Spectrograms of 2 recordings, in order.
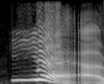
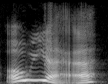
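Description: First: High, falling defiant retort; come-and-fight-me. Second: High, challenging comeback; ready for a fight. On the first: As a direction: throw the challenge straight back. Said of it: "okay, then come on and fight me". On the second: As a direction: square up to them with a question. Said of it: "in an I'm ready for a fight sort of way". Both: Acted.

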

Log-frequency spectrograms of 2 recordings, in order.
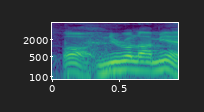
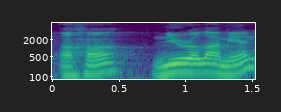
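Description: First: Higher, louder, naming the dish; noodle shop guy. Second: Higher, louder, questioning rise; clueless learner repeating. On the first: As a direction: imitate a local telling a foreigner the dish's name. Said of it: "then the guy goes". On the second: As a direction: echo the foreign dish name as a tentative question. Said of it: "And I'm like". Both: Retold or imitated.

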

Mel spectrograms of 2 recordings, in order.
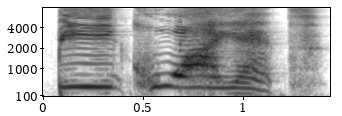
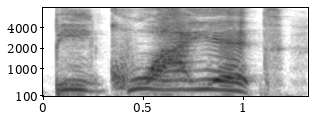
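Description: First: High, firm yell to silence him; yelled rebuke. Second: Said in the usual way. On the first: A narrator's reading. Crowd telling the blind beggar to hush, yelling. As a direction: yell it as a sharp order. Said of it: "Many of the people yelled at him". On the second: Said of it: "yelled it at him in a loud voice".

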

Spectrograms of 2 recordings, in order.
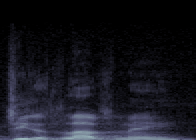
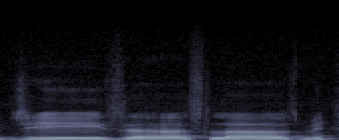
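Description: First: Lightly imitating a girl's proud spoken Jesus loves me; spoken with swagger. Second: Put-on slow, sung Jesus loves me like a children's hymn. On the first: Dad retelling his daughter's car declaration, mild spoken swagger. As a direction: say it like a boast, not a song. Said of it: "again, with some swagger". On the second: Daughter leading the car in worship, slow sung hymn line. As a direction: sing it out gently, drawn long. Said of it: "And then started singing".

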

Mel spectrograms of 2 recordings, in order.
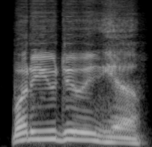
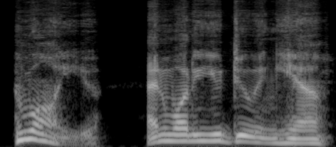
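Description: First: High-pitched, forceful question; demanding. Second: Controlled, even-pitched question; careful. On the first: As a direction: demand an explanation from the intruder. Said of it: "demanded Ben". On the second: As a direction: ask warily, keeping anger out of it. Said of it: "he said, more carefully". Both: A narrator's reading.

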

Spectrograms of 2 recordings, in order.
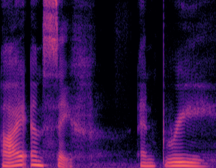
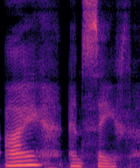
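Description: First: Soft and slow, like a calming mantra; quiet self-soothing words; slow soft reassurance. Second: Whispered, very slow and soft; nice and slow whispered mantra. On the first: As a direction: tell yourself you're safe, gently. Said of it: "just tell yourself". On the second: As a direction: breathe the words out slowly. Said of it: "Say it nice and slow". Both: Shown as a demonstration.

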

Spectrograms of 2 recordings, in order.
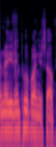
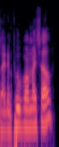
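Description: First: "you didn't poop on yourself" falling at the end; reassuring answer. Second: "I didn't poop on myself?" rising at the end; checking question. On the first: Helper answering the worried tripper, falling matter-of-fact reassurance. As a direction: state it with YOURSELF settling downward. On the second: Tripper checking with his helper, rising uncertain question. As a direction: ask it with MYSELF lifting into a question. Question answered in same words. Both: Acted.

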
